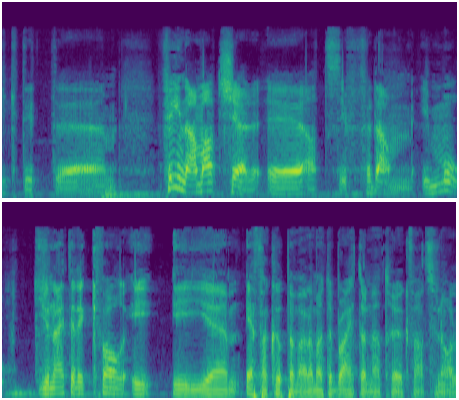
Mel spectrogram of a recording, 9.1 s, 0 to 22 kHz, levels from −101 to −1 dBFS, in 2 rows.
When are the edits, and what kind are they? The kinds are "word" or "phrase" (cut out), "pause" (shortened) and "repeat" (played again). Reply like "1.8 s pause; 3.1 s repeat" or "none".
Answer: 6.1 s pause; 6.9 s pause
